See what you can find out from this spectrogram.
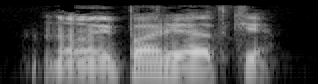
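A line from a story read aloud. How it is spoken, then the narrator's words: Grumbling. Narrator (Russian): проворчал пассажир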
